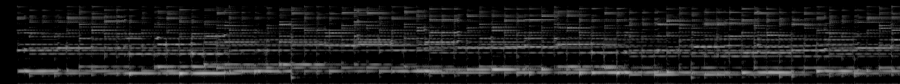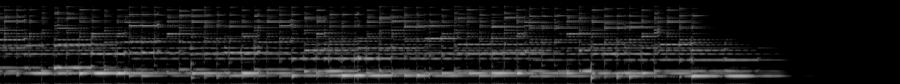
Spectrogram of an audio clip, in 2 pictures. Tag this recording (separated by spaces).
sequence arpeggio melodic bell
